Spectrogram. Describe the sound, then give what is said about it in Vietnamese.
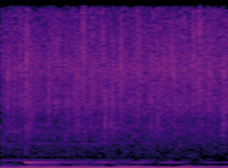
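Heavy rain pouring outside just before dawn, a steady, continuous rushing hiss with no breaks, fairly quiet overall beneath a low constant hum. “trời sắp sáng, nhưng mưa vẫn còn xối nước không ngừng. Bên ngoài âm thanh rào rào cứ vang lên”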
